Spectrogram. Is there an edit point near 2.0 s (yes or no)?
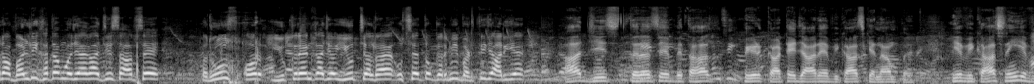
no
